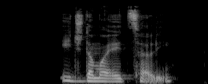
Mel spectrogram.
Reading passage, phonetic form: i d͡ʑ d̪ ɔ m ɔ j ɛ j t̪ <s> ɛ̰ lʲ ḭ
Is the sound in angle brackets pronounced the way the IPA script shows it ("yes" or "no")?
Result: yes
